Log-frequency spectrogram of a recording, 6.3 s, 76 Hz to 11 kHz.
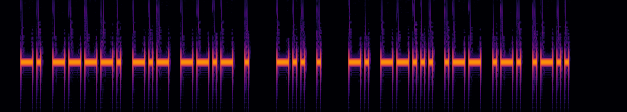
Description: Morse code, heard as a keyed tone, about 32 wpm, 700 Hz. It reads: N9KQE DE N7WRL
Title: USA Callsign DE Callsign - 5 Characters - 30wpm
